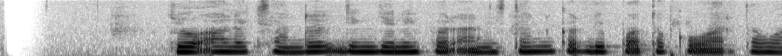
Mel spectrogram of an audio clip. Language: Sundanese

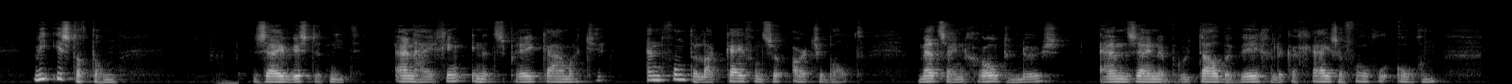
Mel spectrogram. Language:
Dutch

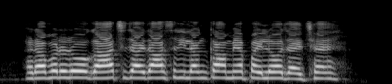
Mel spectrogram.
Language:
Maithili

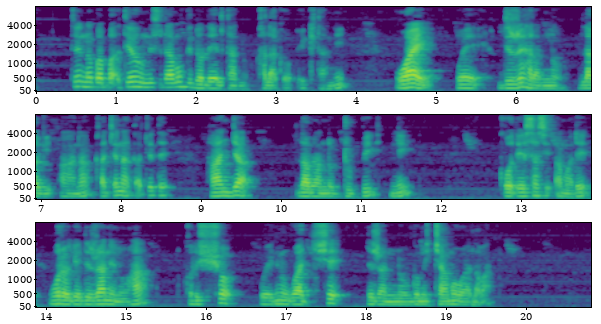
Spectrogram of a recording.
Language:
Sidamo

